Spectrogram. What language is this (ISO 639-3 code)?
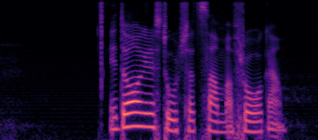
swe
